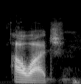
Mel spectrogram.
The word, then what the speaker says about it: Awad: Também convidar a todos, @Tomás_, como é que se pronuncia para não errar aqui? Awad. Awad, AWAD, aí as mídias sociais do nosso querido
